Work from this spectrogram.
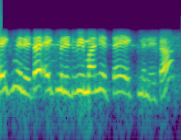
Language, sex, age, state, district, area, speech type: Marathi, female, 18-30, Maharashtra, Mumbai City, urban, conversation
